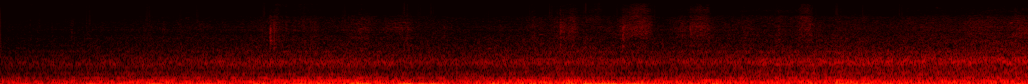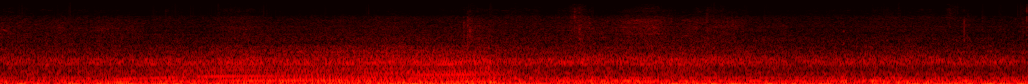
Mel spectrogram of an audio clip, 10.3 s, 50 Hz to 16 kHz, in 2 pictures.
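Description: A 2024 BMW X6 40i pulls through corners with its engine rumbling steadily, rising in a revving surge midway as it accelerates out, with low road and tire noise underneath.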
